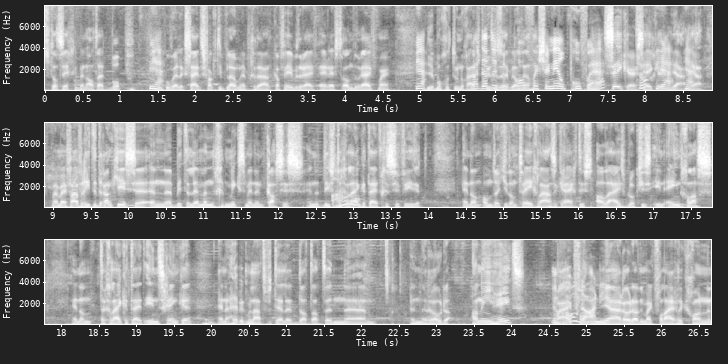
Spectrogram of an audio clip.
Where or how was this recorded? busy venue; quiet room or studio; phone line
busy venue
